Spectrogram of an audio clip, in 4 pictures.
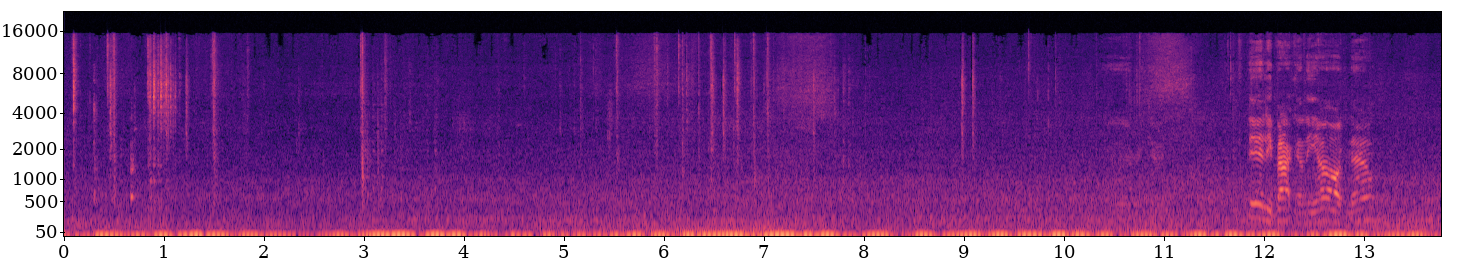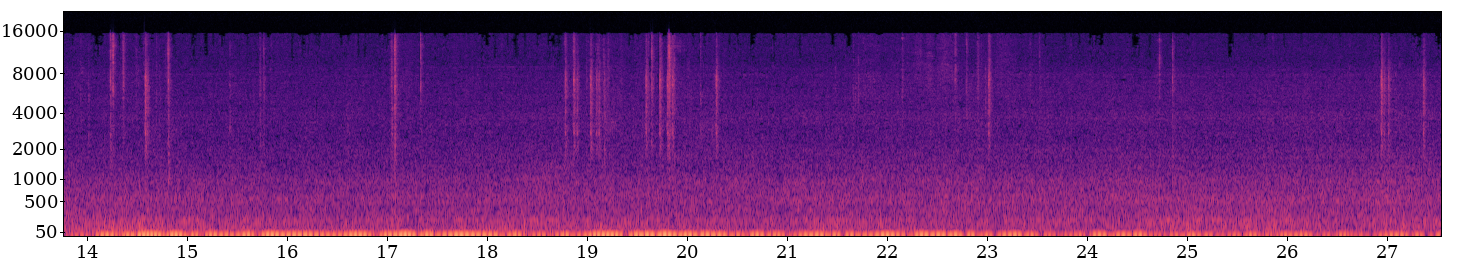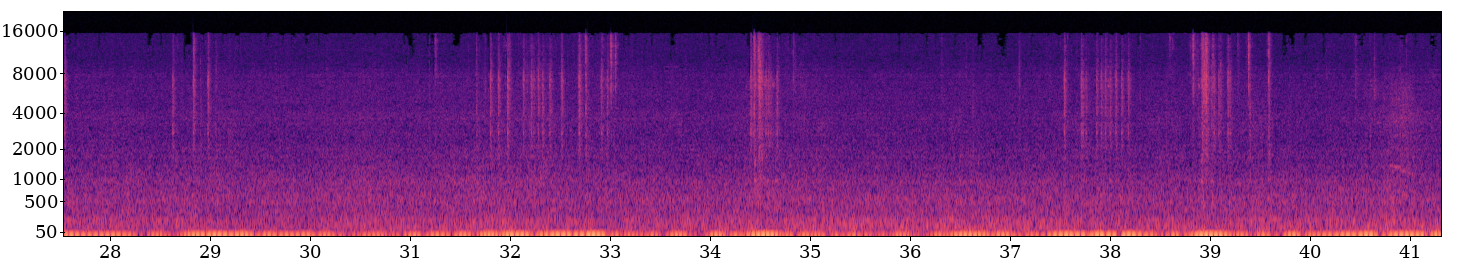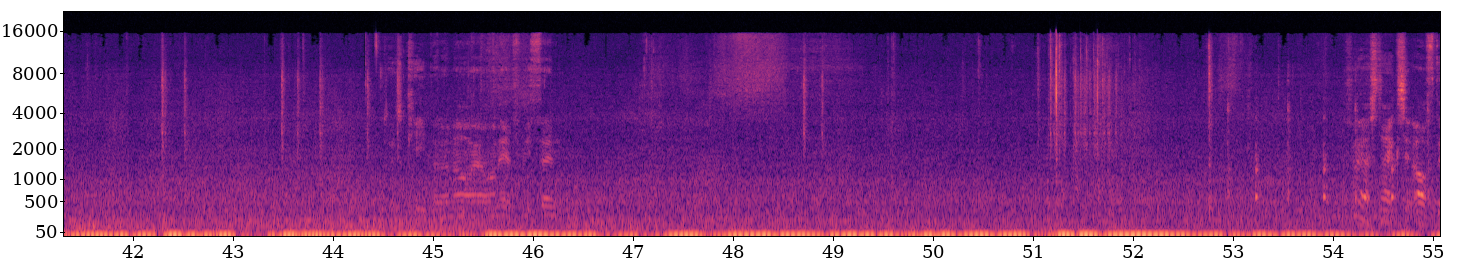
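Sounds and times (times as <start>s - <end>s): road noise: 0.0s - 55.0s
truck diesel engine rumbling: 0.0s - 55.0s.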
